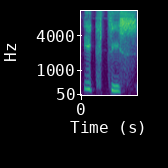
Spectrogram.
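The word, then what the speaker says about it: ΙΧΘΥΣ: parola pesce deriva da una parola greca formata da 5 lettere che insieme si pronuncia in italiano come ictis, e queste 5 parole che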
